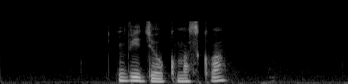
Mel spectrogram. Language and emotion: Russian, neutral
